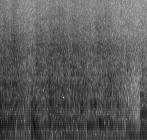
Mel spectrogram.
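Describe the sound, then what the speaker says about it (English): Water swirls and sloshes steadily as a hydroponic nutrient mix is stirred in a container, a continuous close splashing wash with a few stronger surges. "So now that our water is sufficiently stirred"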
